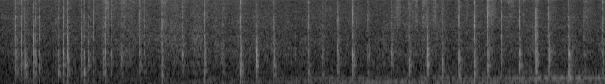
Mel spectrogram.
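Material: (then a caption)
Paper. Fingertips tap the surface of a handwritten lined page in an open spiral notebook, giving a rapid, uneven series of short, dry, papery taps with a bright edge. A faint low steady tone sits underneath, and the background grows slightly louder toward the end.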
